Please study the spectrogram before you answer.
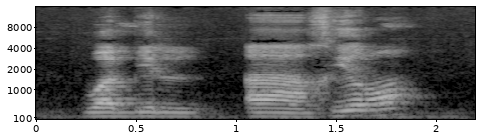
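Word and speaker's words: وبالآخرة: Kemudian wabil akhirah. Huruf alifnya cukup dua harakat. Khas mad badal dua harakat. Kemudian huruf rnya menggunakan ro tafhim atau ro tebal.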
